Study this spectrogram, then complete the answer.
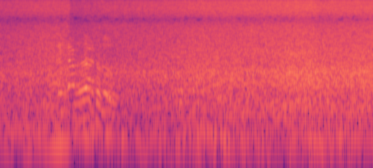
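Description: Heavy rain pours steadily in Khadimabad, a dense, even hiss filling the whole stretch, with a brief voice rising near the start.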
